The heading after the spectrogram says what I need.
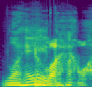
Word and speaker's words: La Haine: So I mean, actually, you pronounce it La Haine, but no, we say La Haine here. So yeah, it sounds more like the hate.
